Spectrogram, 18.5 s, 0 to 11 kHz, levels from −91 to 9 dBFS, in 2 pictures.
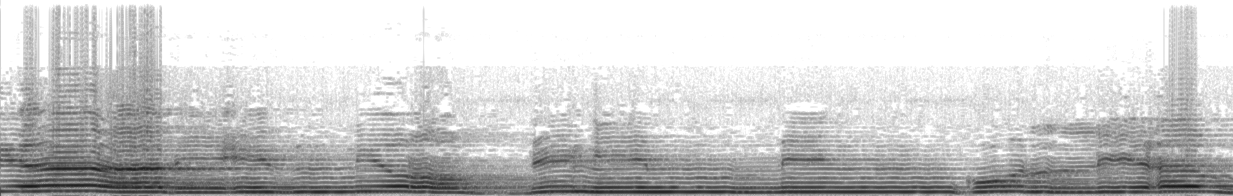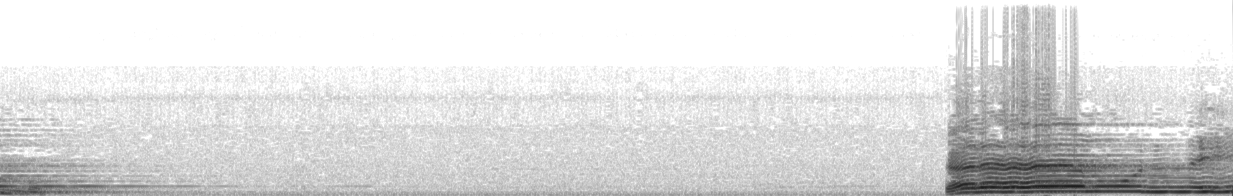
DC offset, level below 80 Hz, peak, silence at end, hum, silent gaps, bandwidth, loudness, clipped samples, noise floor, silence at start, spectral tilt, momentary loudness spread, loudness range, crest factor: under 0.1%; -58 dBFS; 0 dBFS; 0 s; none; none; 7.2 kHz; -10 LUFS; 0.3%; -53 dBFS; 0 s; -6 dB/octave; 12 LU; 5 LU; 12 dB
